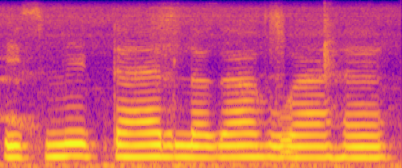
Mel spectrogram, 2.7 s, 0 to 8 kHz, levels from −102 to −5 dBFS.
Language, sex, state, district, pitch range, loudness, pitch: Hindi, female, Jharkhand, Palamu, 200-210 Hz, -11 LUFS, 205 Hz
